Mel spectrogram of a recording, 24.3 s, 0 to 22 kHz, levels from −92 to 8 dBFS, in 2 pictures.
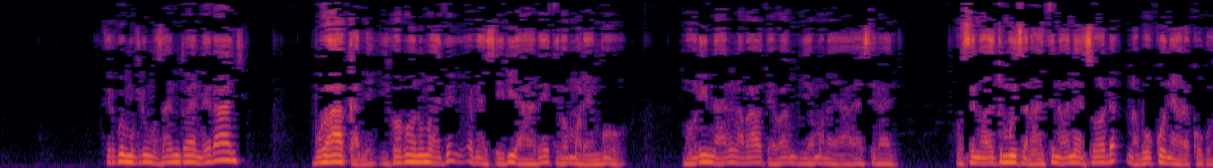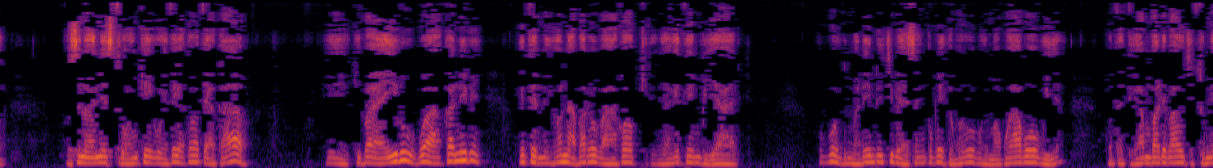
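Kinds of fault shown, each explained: WMA compression: The speech carries heavy transform-codec damage for the whole clip, with ringing, washy tails and a hiss that rises and falls with the signal. This is likely WMA coding at a low rate, consistent with around 32 kbps, though content still reaches 20.1 kHz.
Pre-echo: From 18.51 to 18.55 s, just before "nyagete mbuyare", a brief hiss of about 38 ms leads the attack. The codec spread quantisation noise sized for the loud onset across its whole block, filling the quiet moment ahead and softening the attack.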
